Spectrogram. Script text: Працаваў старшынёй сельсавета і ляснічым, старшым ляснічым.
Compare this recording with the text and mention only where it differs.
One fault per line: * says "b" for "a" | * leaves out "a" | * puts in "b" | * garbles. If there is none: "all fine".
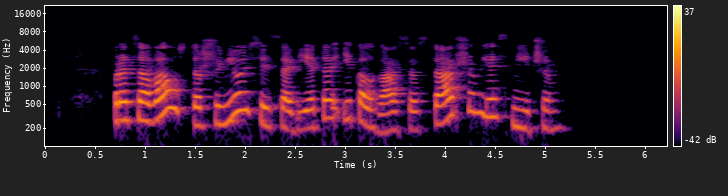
* says "калгаса" for "ляснічым"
